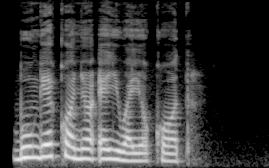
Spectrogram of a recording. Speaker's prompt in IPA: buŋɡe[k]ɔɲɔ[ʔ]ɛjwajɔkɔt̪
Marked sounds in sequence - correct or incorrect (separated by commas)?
correct, correct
